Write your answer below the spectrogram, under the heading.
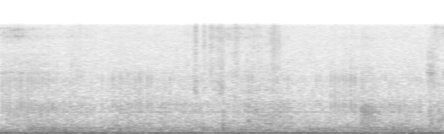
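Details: Happy purring from a male house cat lying in a laundry basket with two kittens nursing on him; an even, deep, vibrating purr throughout, with faint rustling.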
